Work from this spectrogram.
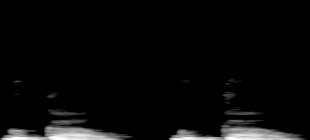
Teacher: But when we say it faster, it may become good girl, good girl. So the d becomes a g. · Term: assimilation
